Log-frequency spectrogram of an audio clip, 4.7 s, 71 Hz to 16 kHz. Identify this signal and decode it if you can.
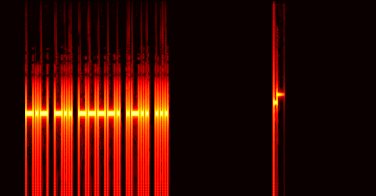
Morse code, heard as a keyed tone, about 40 wpm, 700 Hz. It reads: KD9LS
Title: USA Call Signs Repeated 2x 40wpm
